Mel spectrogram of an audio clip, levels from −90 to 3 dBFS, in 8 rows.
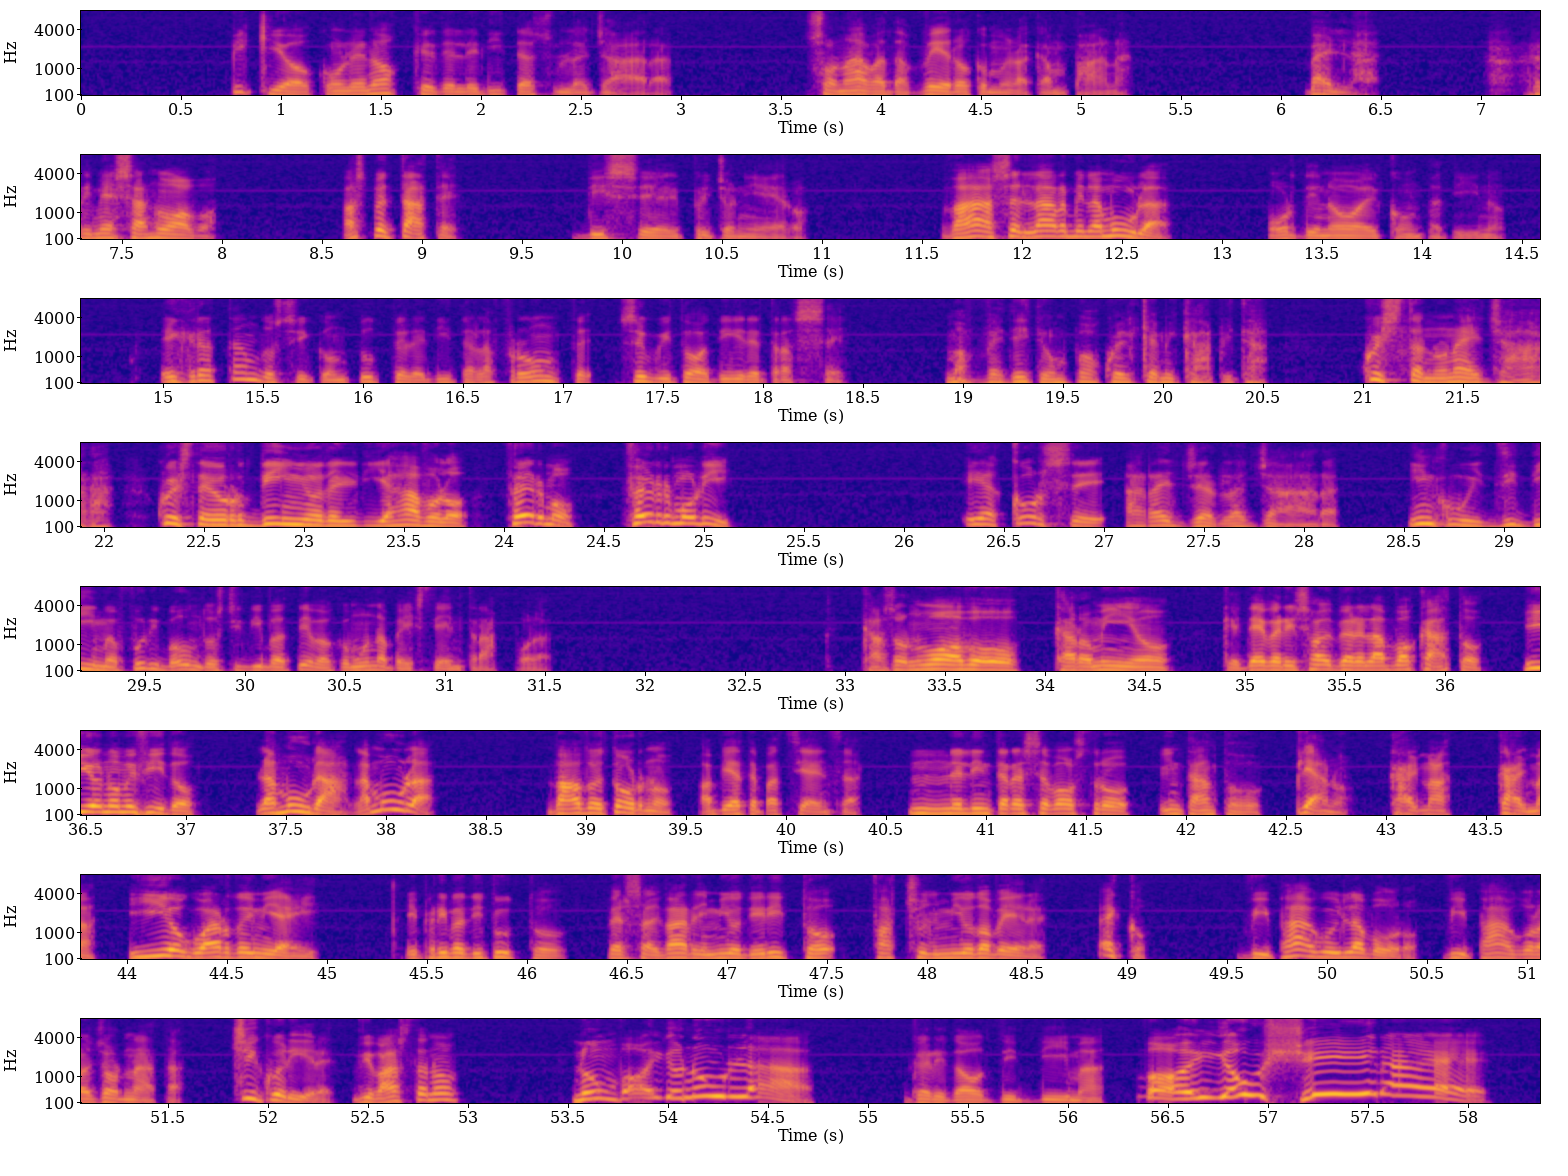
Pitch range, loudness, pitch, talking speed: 110-165 Hz, -22 LUFS, 135 Hz, 145 wpm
